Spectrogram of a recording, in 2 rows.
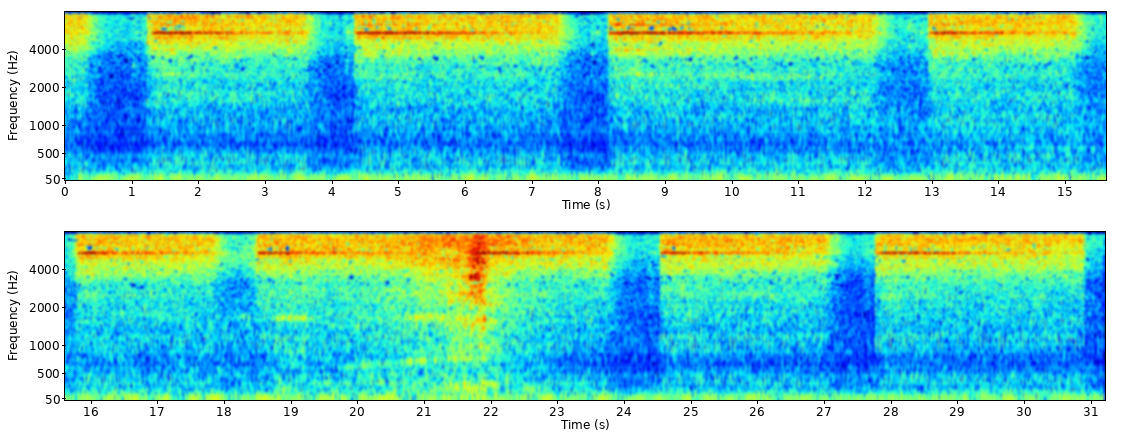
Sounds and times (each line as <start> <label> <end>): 0.0 Jackhammer 0.5
1.2 Jackhammer 12.4
13.0 Jackhammer 31.0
